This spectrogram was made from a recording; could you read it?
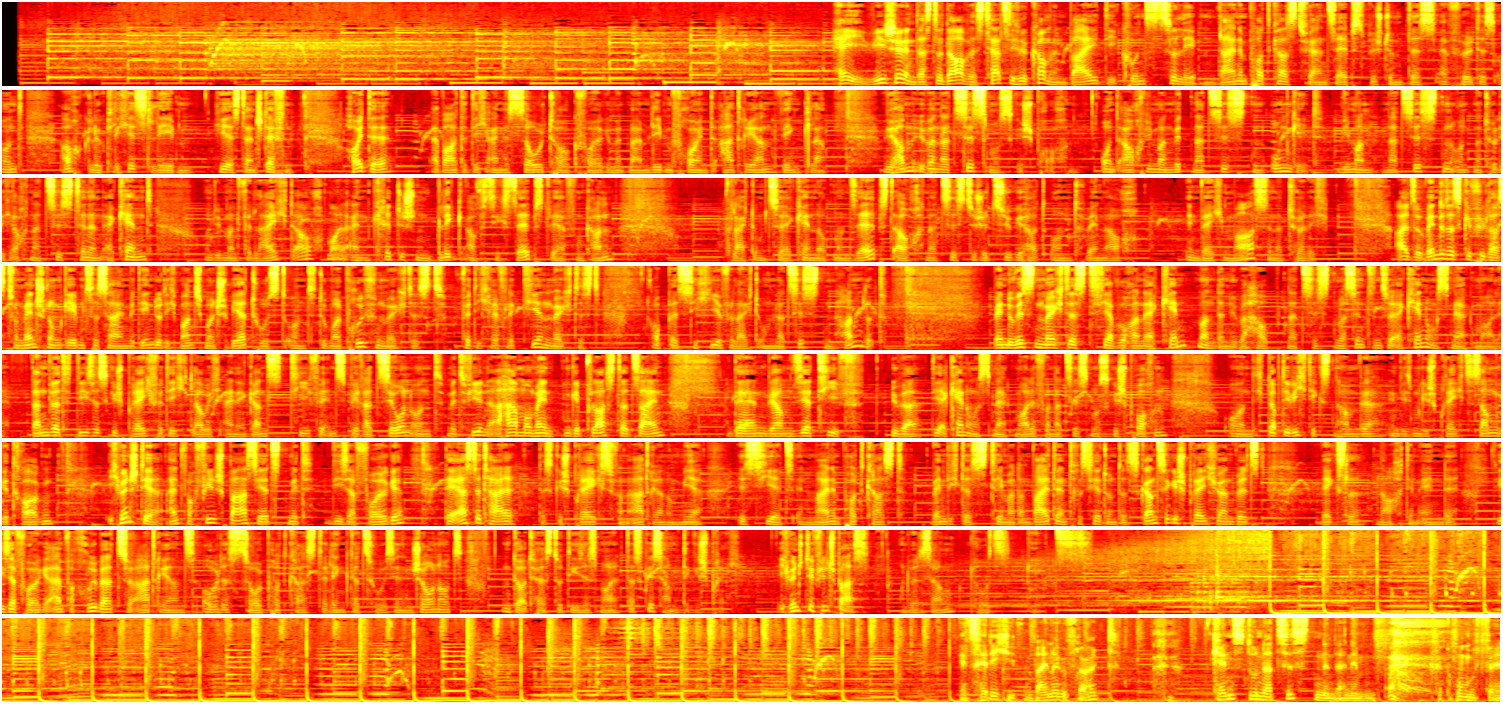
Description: Wie immer bei diesem Format: kein Skript, nur zwei Freunde die miteinander reden.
